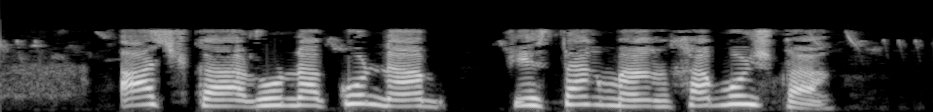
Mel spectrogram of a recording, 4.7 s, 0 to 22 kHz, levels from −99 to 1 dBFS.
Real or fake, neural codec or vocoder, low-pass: real; none; 7.2 kHz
